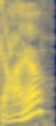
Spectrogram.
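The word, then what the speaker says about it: G'iah: Gaia, I think is how you say it. – Yeah. – G apostrophe I-A-H.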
